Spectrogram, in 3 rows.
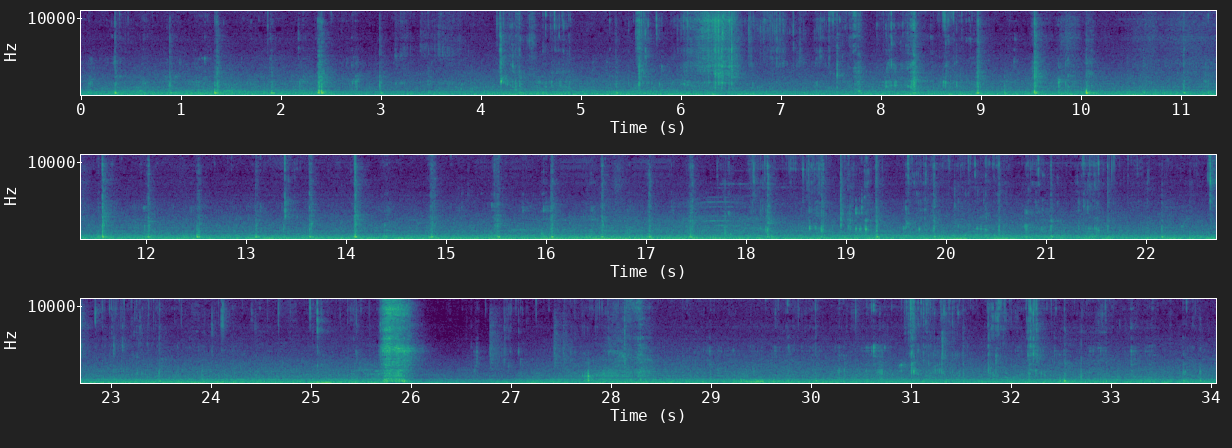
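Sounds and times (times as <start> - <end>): person chewing and biting: 0.3 - 10.2, 11.0 - 25.2, 26.6 - 34.0.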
